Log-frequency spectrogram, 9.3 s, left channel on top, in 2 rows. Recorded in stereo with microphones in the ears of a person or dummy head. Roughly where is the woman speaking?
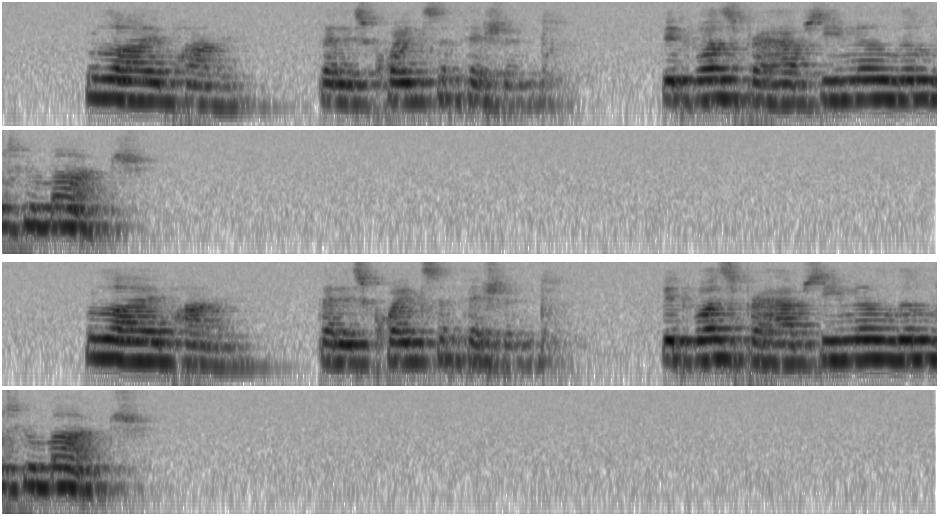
Right.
